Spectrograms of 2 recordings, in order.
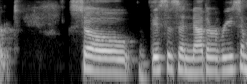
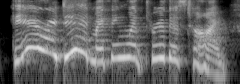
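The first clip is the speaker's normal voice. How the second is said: relieved triumph; 13 semitones higher, 7 dB louder than usual. Real, not acted. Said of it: "pointer finally works".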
